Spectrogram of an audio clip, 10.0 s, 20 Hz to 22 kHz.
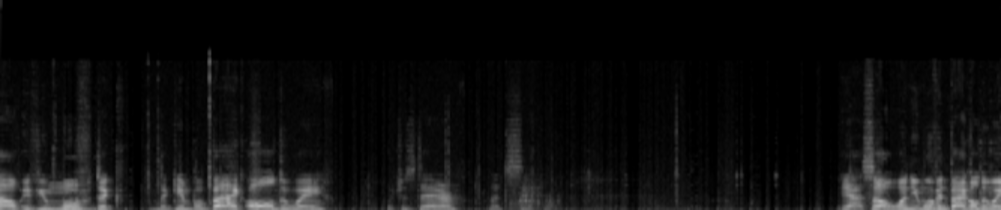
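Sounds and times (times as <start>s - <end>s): faint clicks and handling noise: 0.2s - 8.2s.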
